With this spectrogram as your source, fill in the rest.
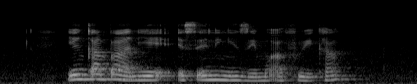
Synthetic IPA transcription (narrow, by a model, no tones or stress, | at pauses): jɛŋkʼampʼaniɛseniŋizimṵʔa̰friːkʰʼa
